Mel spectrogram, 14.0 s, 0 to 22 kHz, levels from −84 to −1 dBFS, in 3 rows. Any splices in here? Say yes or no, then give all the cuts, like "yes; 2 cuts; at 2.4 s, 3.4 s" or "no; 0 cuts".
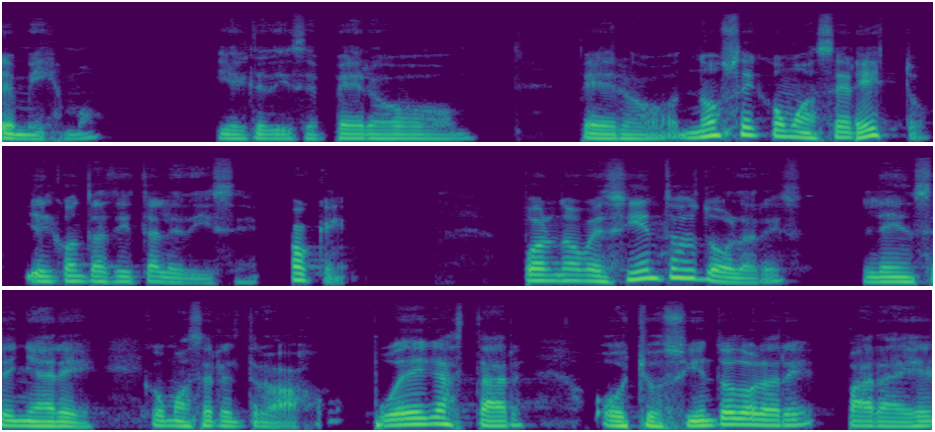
yes; 5 cuts; at 1.2 s, 4.3 s, 4.7 s, 10.0 s, 11.1 s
